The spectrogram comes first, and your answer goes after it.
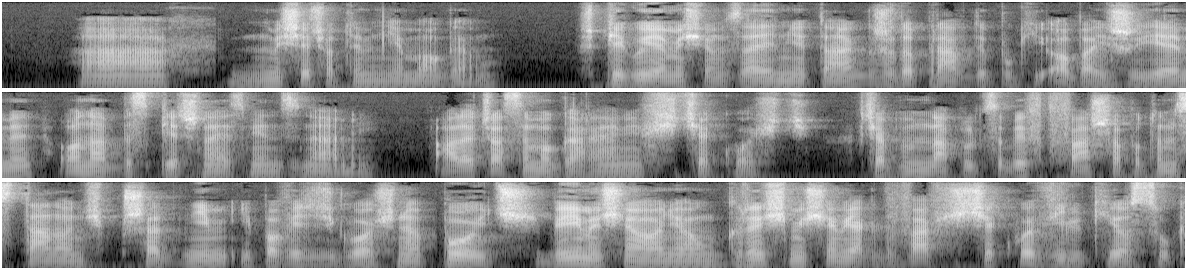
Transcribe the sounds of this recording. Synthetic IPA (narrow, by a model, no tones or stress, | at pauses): axmɘɕlɛt͡ɕɔt̪ɘmɲɛmɔ̰ɡɛ̰ | ʂpʲjɛɡujɛmɘɕɛvzajɛmɲɛt̪aɡʐɛd̪ɔpɾavd̪ɘpukʲiʔɔ̰bajʐɘjɛmɘʔɔ̰nabɛspʲjɛt͡ʂnajɛst̪mʲjɛnd̪zɘna̰mʲḭ | ʔa̰lɛt͡ʂasɛmɔɡaɾɲamjɛfɕt͡ɕɛkwɔɕt͡ɕ | xt͡ɕawbɘmnaplut͡ɕʲsɔbʲjɛft̪faʂapɔt̪ɛmst̪anɔɲt͡ɕpʂɛd̪ɲimipɔvʲjed͡ʑed͡ʑɡwɔɕnɔpujt͡ɕbʲijmɘɕɛɔɲɔ̃w̃ɡɾɘɕmɘɕɛjaɡd̪vafɕt͡ɕɛkwɛvʲilkʲiɔsuk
